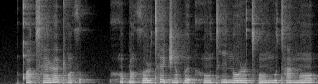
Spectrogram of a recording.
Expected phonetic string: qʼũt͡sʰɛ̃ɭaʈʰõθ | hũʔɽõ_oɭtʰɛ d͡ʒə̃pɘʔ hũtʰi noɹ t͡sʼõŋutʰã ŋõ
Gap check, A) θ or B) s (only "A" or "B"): A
